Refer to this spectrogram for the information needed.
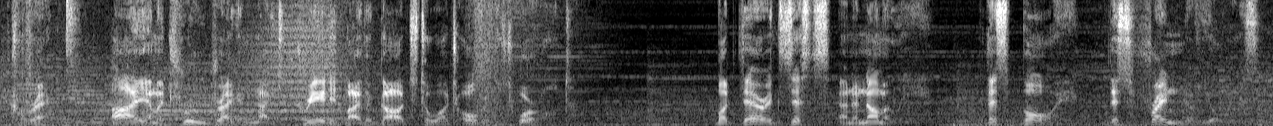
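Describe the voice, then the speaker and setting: A man's cartoonish character voice, fairly low in pitch and fairly slow, over loud music in the background. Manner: calm, authoritative.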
